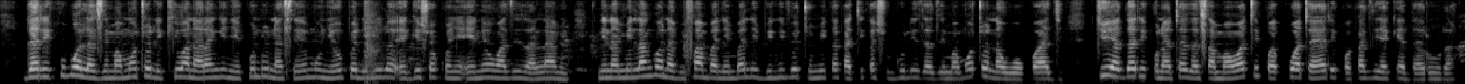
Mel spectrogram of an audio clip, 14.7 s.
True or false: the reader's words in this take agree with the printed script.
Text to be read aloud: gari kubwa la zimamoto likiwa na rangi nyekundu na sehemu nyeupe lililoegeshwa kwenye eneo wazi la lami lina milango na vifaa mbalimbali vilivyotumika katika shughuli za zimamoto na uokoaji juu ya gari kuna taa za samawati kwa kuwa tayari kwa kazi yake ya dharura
true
